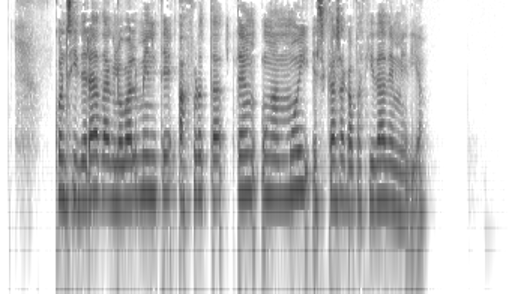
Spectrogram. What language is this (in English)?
Galician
